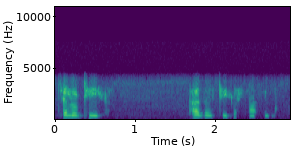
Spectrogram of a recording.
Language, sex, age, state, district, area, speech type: Kashmiri, female, 18-30, Jammu and Kashmir, Pulwama, rural, conversation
